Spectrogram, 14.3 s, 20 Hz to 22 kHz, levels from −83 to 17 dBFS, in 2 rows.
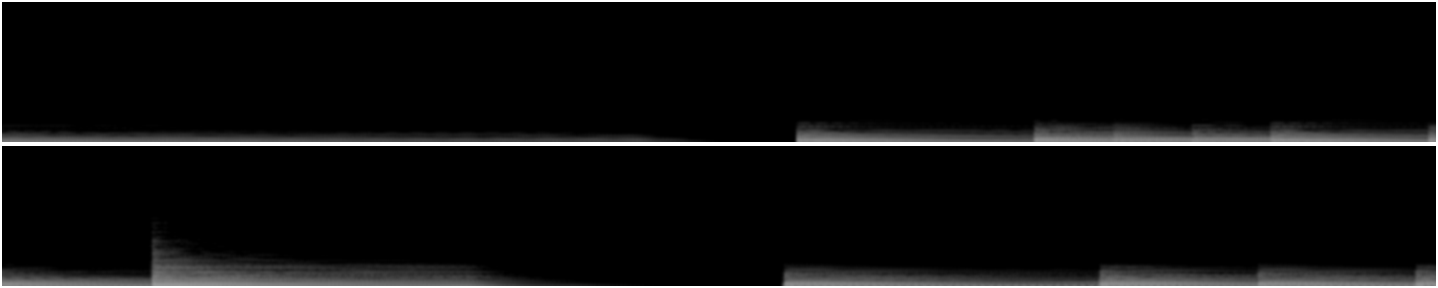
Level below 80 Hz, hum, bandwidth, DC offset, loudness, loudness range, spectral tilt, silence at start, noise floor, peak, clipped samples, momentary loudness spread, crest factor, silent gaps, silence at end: -60 dBFS; none; 6.2 kHz; under 0.1%; -32 LUFS; 12 LU; -7.5 dB/octave; 0 s; under -90 dBFS; -14 dBFS; under 0.1%; 14 LU; 20 dB; none; 0 s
